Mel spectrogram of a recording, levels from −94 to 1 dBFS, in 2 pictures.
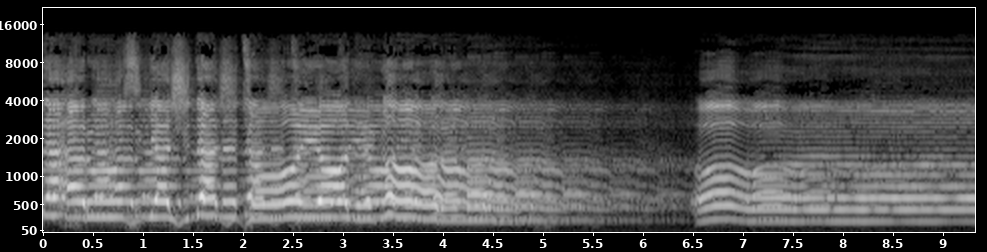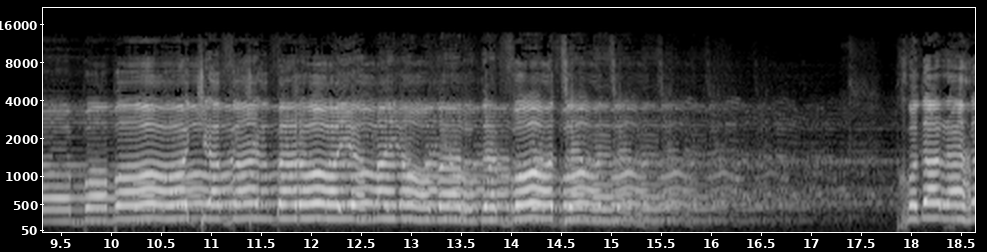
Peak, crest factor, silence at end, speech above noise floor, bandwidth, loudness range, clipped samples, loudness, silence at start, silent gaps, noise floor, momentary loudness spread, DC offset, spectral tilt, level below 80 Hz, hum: -4 dBFS; 18 dB; 0 s; 34 dB; 13.5 kHz; 10 LU; under 0.1%; -22 LUFS; 0 s; none; -53 dBFS; 14 LU; under 0.1%; -2 dB/octave; -78 dBFS; none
